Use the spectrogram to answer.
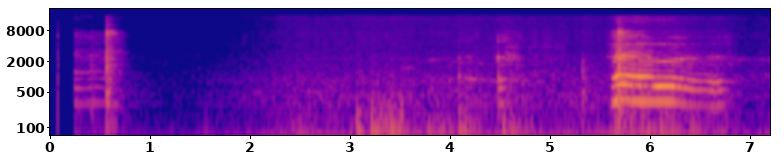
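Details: A 7-month-old healthy baby sneezing: a small voiced intake ending in a sharp, tiny burst, then quiet room sounds and a short baby vocalization.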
